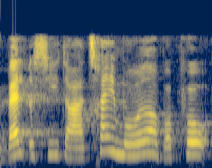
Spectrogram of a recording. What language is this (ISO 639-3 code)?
dan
